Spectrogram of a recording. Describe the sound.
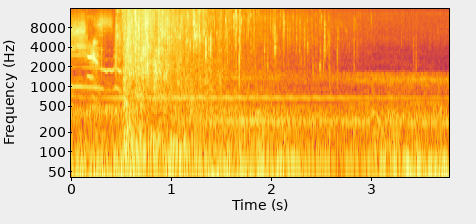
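Explosion of a person in an audio drama, a dense, loud crashing burst early on that settles into sustained, rough rumbling and crackling noise.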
